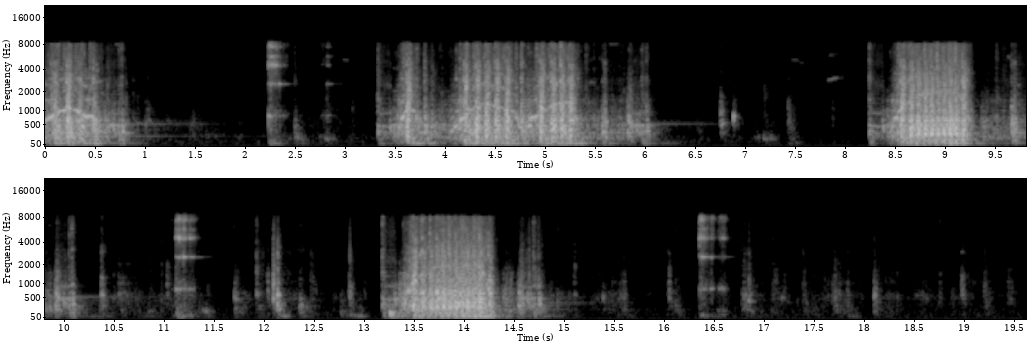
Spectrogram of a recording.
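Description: Domestic electric sewing machine stitching around a quilted fabric bowl cover, running in short bursts of about two seconds, stopping and starting again. Short, high clicks fall in the pauses between runs.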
